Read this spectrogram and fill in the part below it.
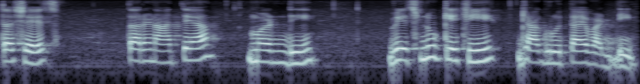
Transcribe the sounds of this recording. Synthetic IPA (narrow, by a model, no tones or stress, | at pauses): t̪əset͡s | t̪əɾɳat̪ja | məɳd̪i | ʋet͡snuket͡ɕiː | d͡ʑaɡɾut̪ajʋaɽːiː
